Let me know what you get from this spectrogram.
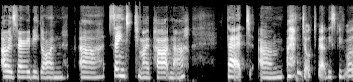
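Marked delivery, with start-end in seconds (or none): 0.0-5.7 growing emotional, hesitant, halting delivery. Recalling feelings about the birth of a baby: getting emotional. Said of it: "so I'm getting a bit emotional".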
